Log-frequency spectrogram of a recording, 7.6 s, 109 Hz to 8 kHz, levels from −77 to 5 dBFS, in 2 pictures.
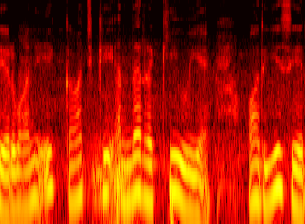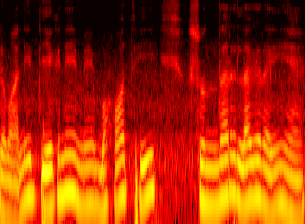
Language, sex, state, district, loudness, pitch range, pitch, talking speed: Hindi, male, Uttar Pradesh, Jalaun, -24 LUFS, 155-195 Hz, 175 Hz, 150 wpm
